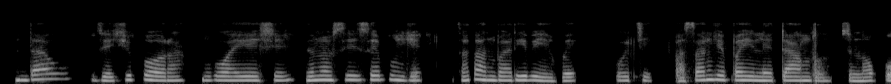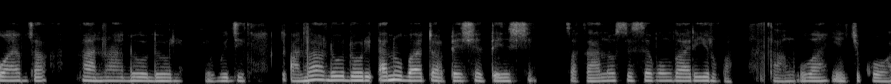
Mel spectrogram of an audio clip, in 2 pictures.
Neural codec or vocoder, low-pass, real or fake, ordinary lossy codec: codec, 24 kHz, 0.9 kbps, WavTokenizer, medium speech release version 2; 7.2 kHz; fake; Opus, 16 kbps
